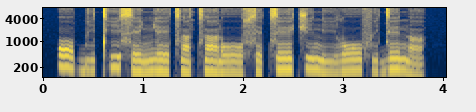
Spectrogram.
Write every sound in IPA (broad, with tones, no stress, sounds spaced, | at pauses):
ɔ˦˨ b i˨ tʰ i˦ s e˨ ɲ eː˨ t͡s ã˨ t͡s ã˨ ɾ oː˨ s ɪ˨ t͡s eː˦ t͡ʃ i˦ n iː˨ l oː˦ f i˨ d eː˦ n ã˨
